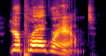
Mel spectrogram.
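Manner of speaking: very high, loud yell. Summarizing what another speaker said about technology: yelling. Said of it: "I don't know why I'm yelling".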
